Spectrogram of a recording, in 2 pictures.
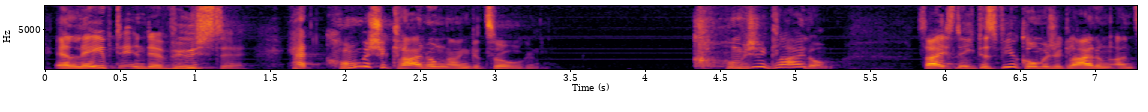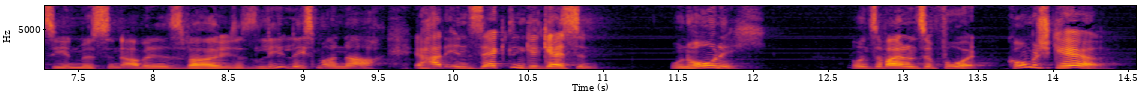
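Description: A man preaching a sermon, emphatic and repetitive, moving from hushed passages to loud, driving emphasis. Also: high-pitched, lively intonation, brisk. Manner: emphatic, repeats phrases, builds from hushed to loud.

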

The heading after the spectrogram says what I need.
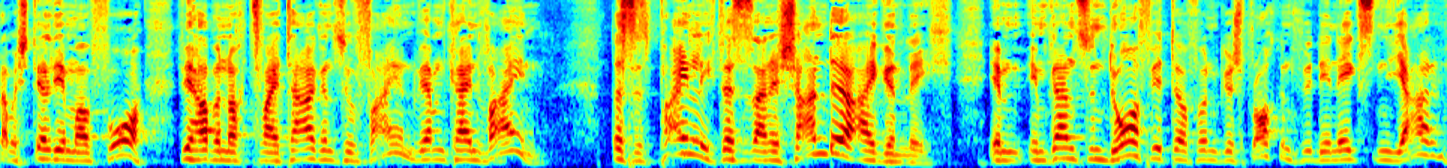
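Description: A man preaching a sermon with a few slips, swinging between loud emphatic exhortation and hushed, near-whispered asides. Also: on the high side, vocal fry. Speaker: pastor.

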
